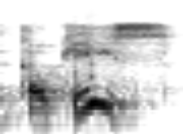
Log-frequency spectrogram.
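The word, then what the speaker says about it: Coquís: playing with the expansion franchise, the Puerto Rico Coquis. I think, is that how you pronounce it? Yes, the Coquis.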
